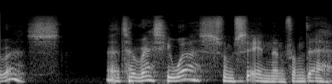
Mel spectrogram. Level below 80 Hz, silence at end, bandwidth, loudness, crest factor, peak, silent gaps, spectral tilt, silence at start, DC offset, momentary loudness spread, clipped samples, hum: -52 dBFS; 0 s; 10.5 kHz; -22 LUFS; 16 dB; -6 dBFS; none; -5 dB/octave; 0 s; under 0.1%; 8 LU; under 0.1%; none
